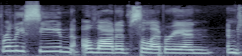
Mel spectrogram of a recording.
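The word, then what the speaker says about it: Celebrían: seen a lot of celebrian and forgive the soft sea that's just how I pronounce it uh I don't think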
